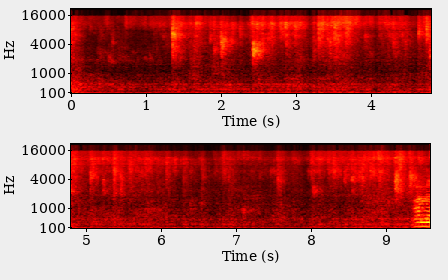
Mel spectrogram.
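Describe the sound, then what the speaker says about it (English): Shower water running indoors, a moderate continuous hiss and splash with irregular louder bursts as the spray is interrupted, with a faint low hum beneath. "I'm almost done with the shower."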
